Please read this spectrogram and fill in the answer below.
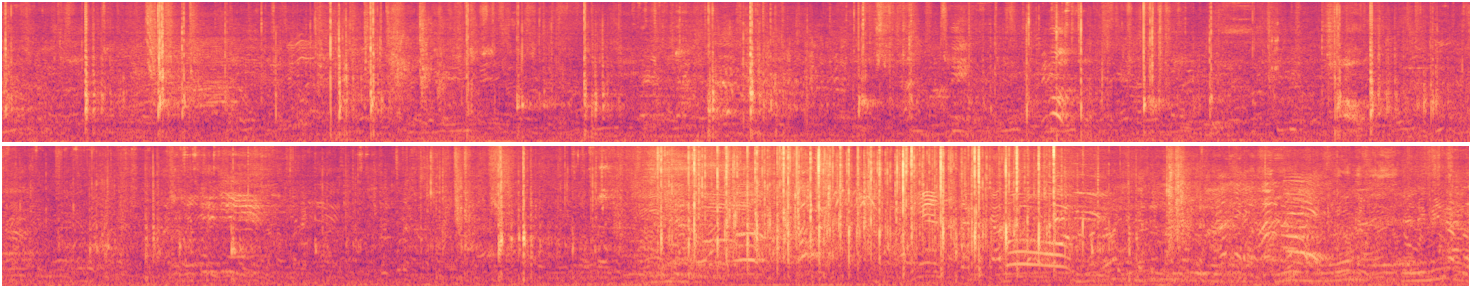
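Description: Frontón a mano rally: irregular sharp smacks of a bare hand striking the hard ball and the ball hitting the concrete wall and floor. Near the end the smacks come thicker, mixed with men's voices calling out.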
